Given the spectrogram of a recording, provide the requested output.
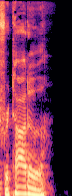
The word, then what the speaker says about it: Furtado: Um, during this tour, he was able to collaborate with artists like Nelly Furtado, Furtado. Hmm, I think I said it right the first time.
